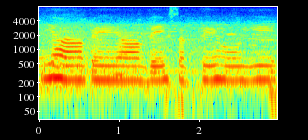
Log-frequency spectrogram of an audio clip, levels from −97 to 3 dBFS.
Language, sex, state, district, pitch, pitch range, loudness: Hindi, male, Haryana, Rohtak, 225 Hz, 220-230 Hz, -16 LUFS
